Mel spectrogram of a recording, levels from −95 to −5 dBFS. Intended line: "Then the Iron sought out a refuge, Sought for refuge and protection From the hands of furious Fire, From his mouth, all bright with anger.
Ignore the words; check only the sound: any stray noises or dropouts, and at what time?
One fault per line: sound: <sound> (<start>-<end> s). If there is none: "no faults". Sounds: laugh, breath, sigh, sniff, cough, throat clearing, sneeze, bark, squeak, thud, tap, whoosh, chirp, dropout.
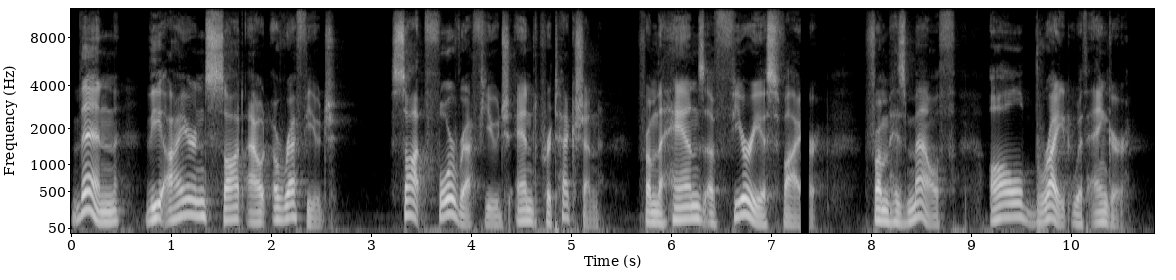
sound: dropout (7.3-7.4 s)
